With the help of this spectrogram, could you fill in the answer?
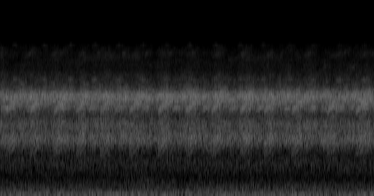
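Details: Many frogs calling in rice paddies in the evening, a dense continuous chorus of overlapping rasping croaks forming a steady wall of sound.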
